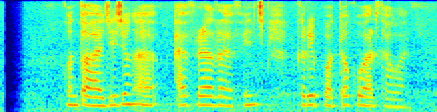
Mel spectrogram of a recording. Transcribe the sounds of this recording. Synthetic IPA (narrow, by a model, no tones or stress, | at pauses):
kɔnt̪ɔɦad͡ʒid͡ʒəŋʔafɾɛlrafint͡ʃkəɾipɔt̪ɔkəwart̪awan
